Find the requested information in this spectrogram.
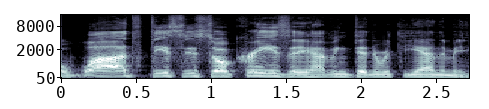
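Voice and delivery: thrilled to be dining with the enemy; giddy Yelena. Retold or imitated. Host imitating Yelena's giddy dinner delight, high and fast. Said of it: "Some of that is because of the role".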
